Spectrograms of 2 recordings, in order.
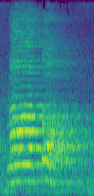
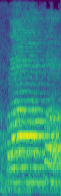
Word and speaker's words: प्रातः: विसर्ग जो है इसका जब उच्चारण करेंगे तो लगता है प्रातः का, प्रातः का, प्रातः, लगता है जैसे हम इसको ह बोल रहे हैं, लेकिन क्या ह के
